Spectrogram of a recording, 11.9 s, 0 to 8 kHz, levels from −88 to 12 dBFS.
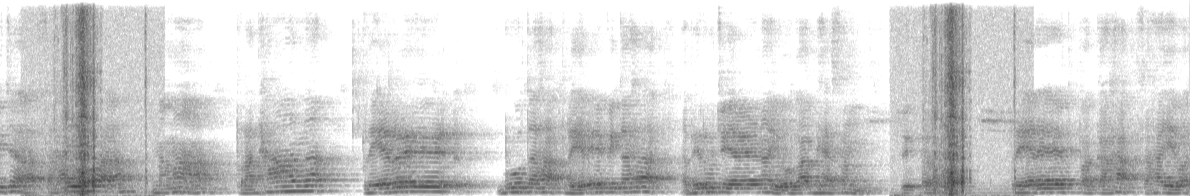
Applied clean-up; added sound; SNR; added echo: none; Cutlery, silverware; -4 dB; reverberation time 0.9 s.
